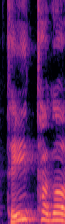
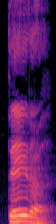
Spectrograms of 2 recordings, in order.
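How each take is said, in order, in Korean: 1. 중간 t는 분명한 t 소리입니다. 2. 중간 t는 r처럼 플랩으로 발음됩니다. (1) "데이터가 아니라" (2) "이 정도로 발음을 해주시면 되겠습니다"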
